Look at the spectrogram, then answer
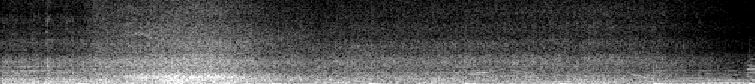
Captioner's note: exhaling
